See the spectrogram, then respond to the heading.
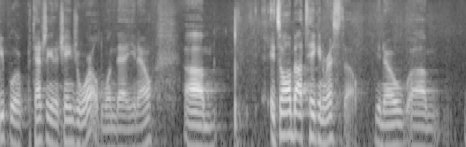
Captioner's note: none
